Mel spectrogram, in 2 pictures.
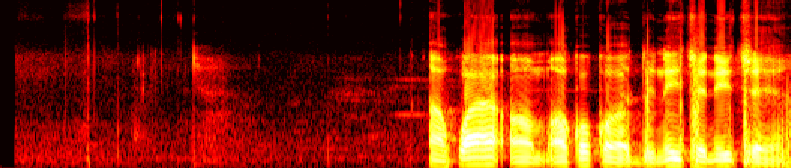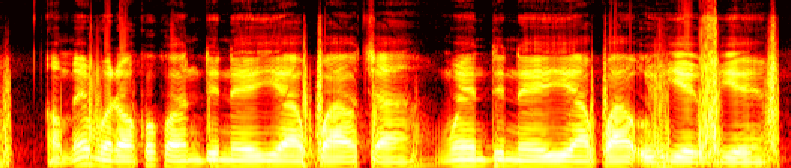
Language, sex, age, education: Igbo, male, 30-45, tertiary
